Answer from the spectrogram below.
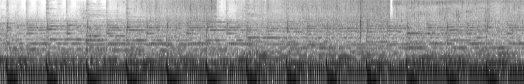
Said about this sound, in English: you're going to lay each tender in the pan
